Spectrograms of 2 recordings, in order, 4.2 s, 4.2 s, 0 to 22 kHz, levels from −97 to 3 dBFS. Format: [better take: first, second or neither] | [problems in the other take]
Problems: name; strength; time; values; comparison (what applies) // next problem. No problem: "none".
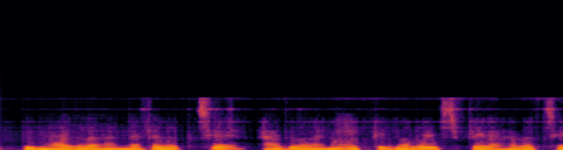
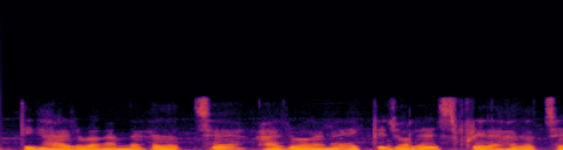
second | noise reduction (neural mask model DeepFilterNet 3)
